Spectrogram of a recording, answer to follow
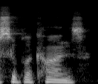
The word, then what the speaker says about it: Supplicans: I think you added a T. You need to delete the T out of there. Some pronounce it supplicans or supplicans, but it definitely doesn't have a T in there.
